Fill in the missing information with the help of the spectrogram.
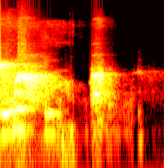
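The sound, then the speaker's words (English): A dog barks twice, a longer bark followed by a sharper one after a short pause, loud with no one speaking over it. “you have a dog because that I don't.”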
